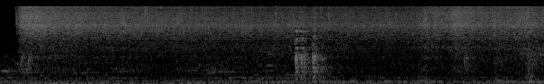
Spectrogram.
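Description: Grated carrot dropped into hot ghee in a kadai, setting off a sudden, steady sizzle a moment in. A light knock about three seconds in.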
